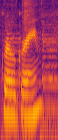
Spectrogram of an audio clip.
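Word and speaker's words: grosgrain: step is adding your grow grain ribbon this is grow grain ribbon it has little ridges on it um it's spelled gross grain but it's pronounced grow grain you can buy it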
